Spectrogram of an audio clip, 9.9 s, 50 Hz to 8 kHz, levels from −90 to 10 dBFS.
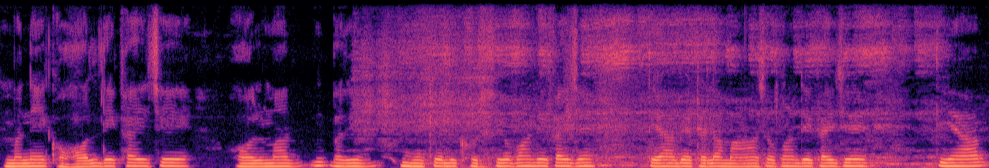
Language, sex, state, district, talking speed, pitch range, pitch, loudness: Gujarati, male, Gujarat, Gandhinagar, 120 wpm, 145-160 Hz, 150 Hz, -13 LUFS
